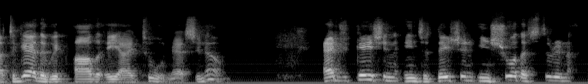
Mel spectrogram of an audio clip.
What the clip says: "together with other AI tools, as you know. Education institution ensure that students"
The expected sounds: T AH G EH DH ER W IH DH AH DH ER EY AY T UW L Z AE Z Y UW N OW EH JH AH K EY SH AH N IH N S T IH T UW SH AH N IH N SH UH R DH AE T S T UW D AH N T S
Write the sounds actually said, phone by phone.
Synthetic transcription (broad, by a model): T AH G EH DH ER W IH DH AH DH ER EY AY T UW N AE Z Y UW N OW EH JH AH K EY SH AH N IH N T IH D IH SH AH N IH N SH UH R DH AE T S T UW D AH N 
